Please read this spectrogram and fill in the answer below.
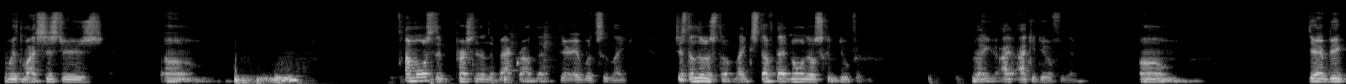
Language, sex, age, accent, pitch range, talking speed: English, male, 20-39, American, 100-135 Hz, 185 wpm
